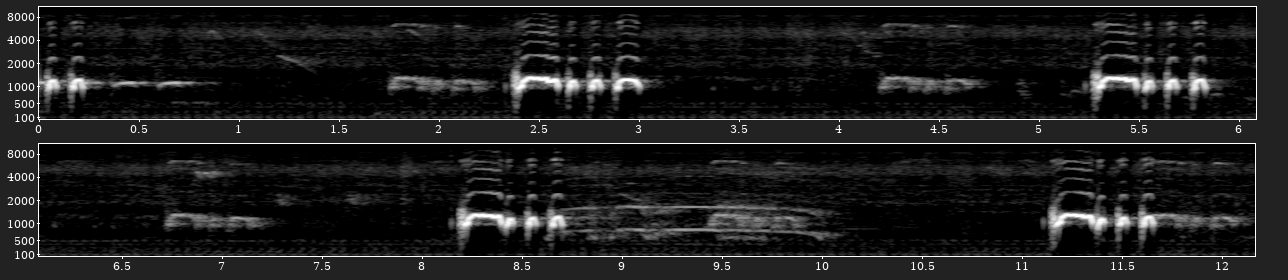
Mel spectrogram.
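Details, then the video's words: Zebra dove song used as a lure to make other zebra doves answer: loud, stuttering cooing phrases of four or five quick notes roughly every three seconds, with softer, more distant cooing trills between them over a steady low hum. "Suara Burung Perkutut gacor AMPUH pancingan JUARA BURUNG PERKUTUT BIAR NYAUT BUNYI"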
